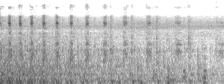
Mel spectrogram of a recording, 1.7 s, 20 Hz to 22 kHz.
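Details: Briggs & Stratton EX 675 Yard Force mower, test-started with the air filter removed: it pops into life with an uneven chug, then dies within two seconds. This rules out the filter; a dirty carburetor is suspected.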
